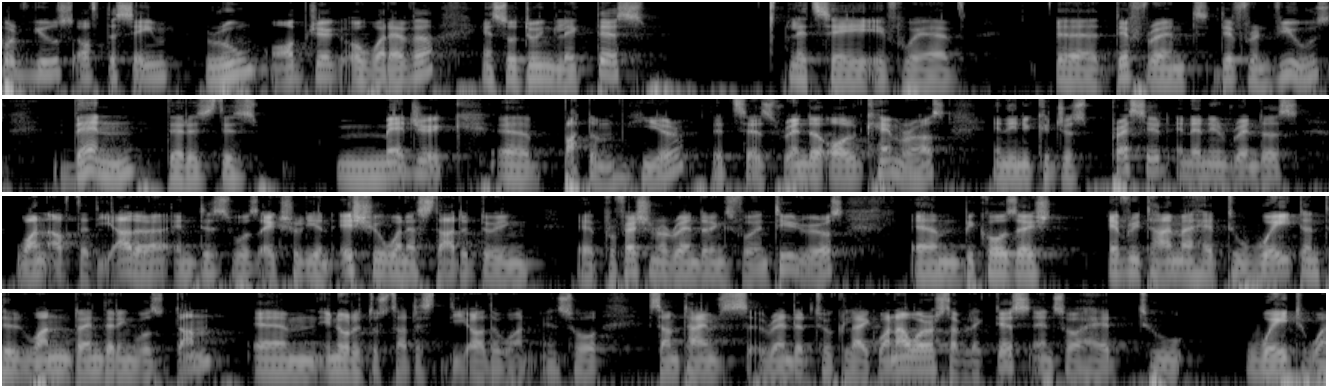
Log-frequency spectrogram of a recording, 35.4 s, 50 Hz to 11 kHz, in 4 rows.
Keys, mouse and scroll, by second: 5.0 middle click, 5.3 scroll down 1, 6.1 click, 6.5 middle click, 6.8-7.4 scroll down 4, 7.2 middle click, 8.0 click, 8.3 scroll down 2, 8.6 middle click.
